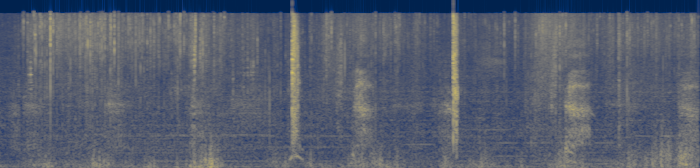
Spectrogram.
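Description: Shovels scraping into and flinging gravelly dirt to smother a grass fire, over a low rumble of wind on the microphone. Two sharp knocks stand out, about four and a half and seven seconds in.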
